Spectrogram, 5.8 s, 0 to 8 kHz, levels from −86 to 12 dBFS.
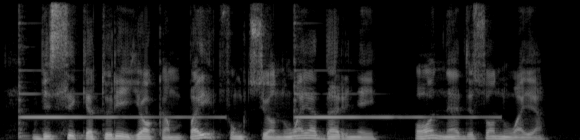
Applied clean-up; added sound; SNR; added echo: none; Acoustic guitar; 10 dB; none.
